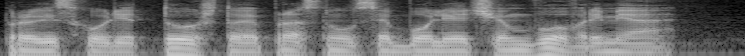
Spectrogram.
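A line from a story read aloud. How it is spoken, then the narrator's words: Gloomy. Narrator (Russian): мрачно закивал Креол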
